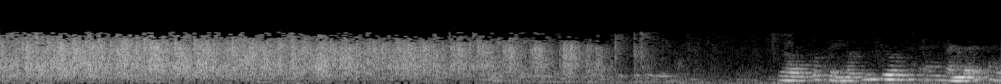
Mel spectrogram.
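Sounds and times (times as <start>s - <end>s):
round of applause: 0.0s - 6.9s
speech: 8.8s - 9.9s.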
